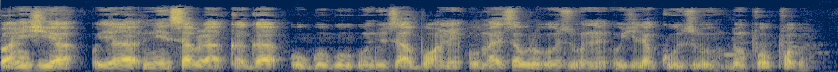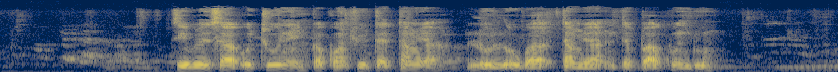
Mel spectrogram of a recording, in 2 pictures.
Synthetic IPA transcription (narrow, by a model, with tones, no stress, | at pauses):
pa̰˦˨ʔa˦n˦ʒi˦ja˨o˨jɛ˨la˦nɨ˨sa˦bɨ˦ɾa˨ka̰˨ɡa˦o˨ɡo˦ɡo˦ʔo˦n˦du˦zaː˦bɔ̰˨ʔʊ̰˨nɨ̰˨ʔo˨ma˨lza˦bɾɨ̰˨ʔo˨zʊ̰˦ʔʊ˦nɨ̰˨ʔo̰˨jɛ̰˦lʔa˦ko̰˦ʔzʊ̰˨ʔʊ̰˦dɨ˦mpʰɔ̰˦bpʰɔ̰˨bɨ˨ | te˦bɨ˦lɨ˨za˦ʔo˨tʰuː˦nɨ˦ka˨kɔ̰˨mpu˦ta˨ta˦mja˨lo˨ʔlo˦ʔʊ˦ɡa˦ta˦m˦ja˨n̩˨tɨ˨pa̰˦ʔku˦n˦du˦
